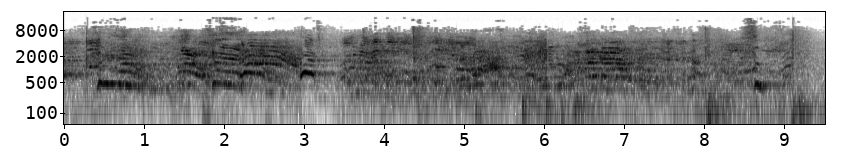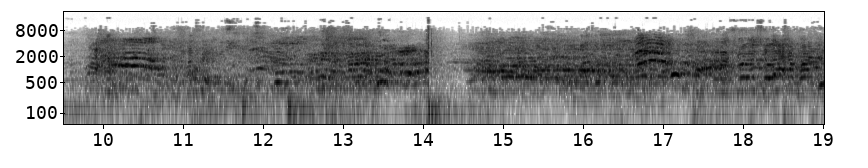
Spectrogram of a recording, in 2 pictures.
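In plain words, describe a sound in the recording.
A large crowd shouts and cheers in an echoing hall.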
